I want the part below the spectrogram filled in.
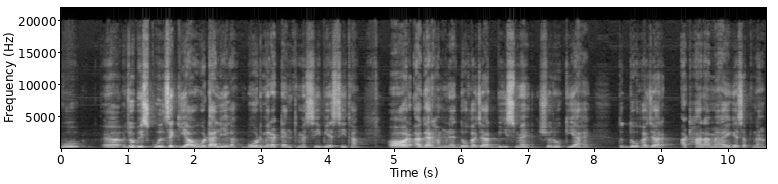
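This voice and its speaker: An ordinary speaking voice, this man's sits at a fairly high pitch and varies in pitch in an ordinary way. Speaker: exam prep teacher. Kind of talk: tutorial. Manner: casual, conversational.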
